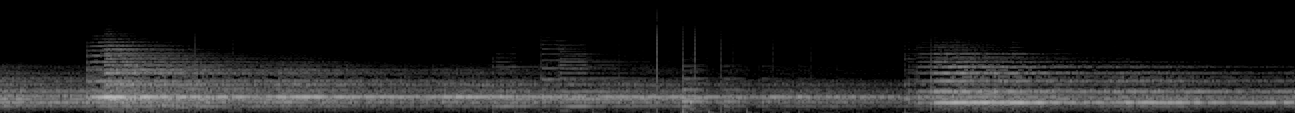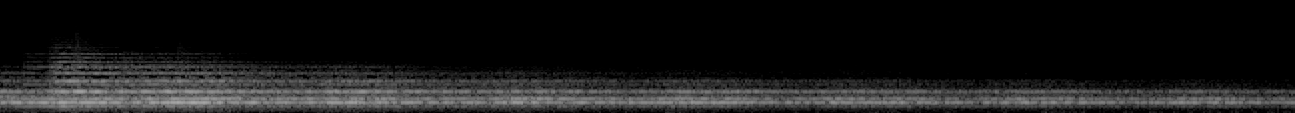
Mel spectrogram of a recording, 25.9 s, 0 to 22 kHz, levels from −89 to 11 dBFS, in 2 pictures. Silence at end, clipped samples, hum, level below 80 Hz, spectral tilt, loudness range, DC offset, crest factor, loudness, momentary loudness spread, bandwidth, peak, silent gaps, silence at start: 0 s; under 0.1%; none; -76 dBFS; -6.5 dB/octave; 13 LU; under 0.1%; 20 dB; -34 LUFS; 16 LU; 5 kHz; -12 dBFS; none; 0 s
